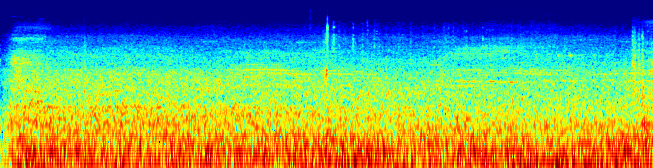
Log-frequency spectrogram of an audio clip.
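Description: Steady outdoor rumble and hiss, heaviest in the low end, of the kind wind and road traffic make, with a light click about three seconds in.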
